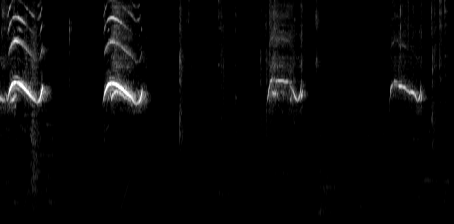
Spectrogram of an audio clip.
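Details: A pet Indian ringneck parakeet, shown for its talking and mimicry, gives four high, clear whistled phrases, each dipping and then rising, about two seconds apart, in an otherwise quiet room.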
